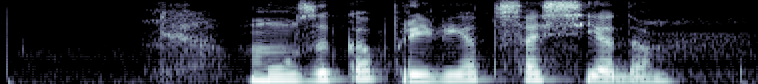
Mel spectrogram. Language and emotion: Russian, neutral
